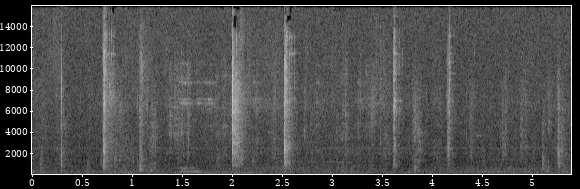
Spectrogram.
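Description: Drill rifle being handled in an exhibition drill routine: a run of sharp, separate clacks from hands slapping and catching the rifle. The two loudest come about two seconds in, half a second apart.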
